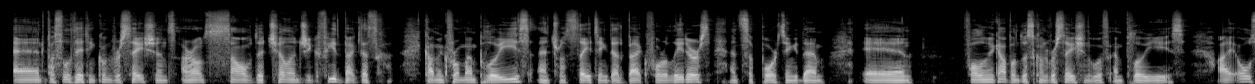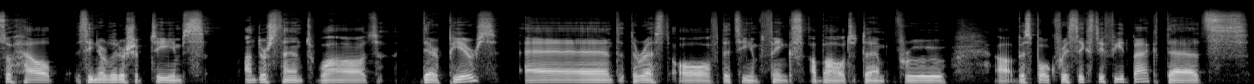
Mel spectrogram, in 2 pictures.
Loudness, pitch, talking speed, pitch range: -18 LUFS, 100 Hz, 130 wpm, 95-105 Hz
